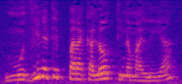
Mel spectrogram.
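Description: A man's voice: fairly high pitch, big pitch swings. Brief: cool teasing young suitor , man, faint noise. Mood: cheeky calm. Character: cheeky young suitor after the daughter.

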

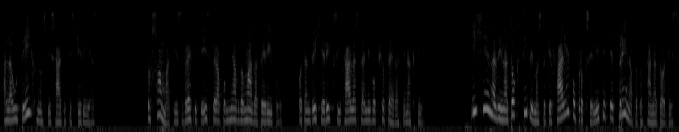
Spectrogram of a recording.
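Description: Expressive woman narrating a suspense story. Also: mid-range voice. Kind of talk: dramatic audiobook narration. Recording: muffled lo-fi recording.

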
